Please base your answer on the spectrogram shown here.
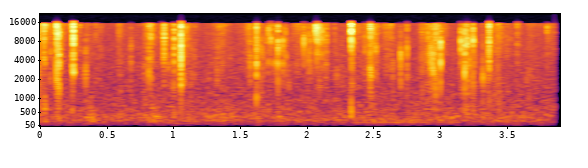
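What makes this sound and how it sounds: A hand-sized Kinder chocolate Easter bunny, solid chocolate inside and wrapped in blue printed aluminium foil, is held lying down while fingertips and nails squeeze and rub it. The foil gives off quiet, bright, crisp crinkles and sharp crackles in an uneven run with almost no low end, each snap dying away instantly.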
